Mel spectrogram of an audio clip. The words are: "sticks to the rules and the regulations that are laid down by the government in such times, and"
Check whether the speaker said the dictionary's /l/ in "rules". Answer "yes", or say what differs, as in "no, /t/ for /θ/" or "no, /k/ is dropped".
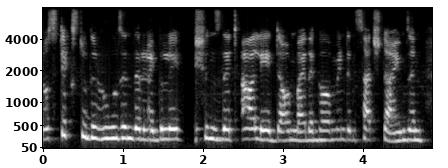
yes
